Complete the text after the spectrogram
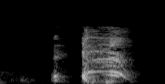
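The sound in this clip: A person clears their throat: a short, soft rasp followed by a longer, louder, harsh clearing, alone without speech.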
